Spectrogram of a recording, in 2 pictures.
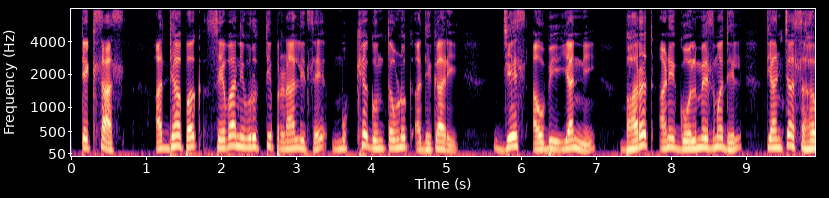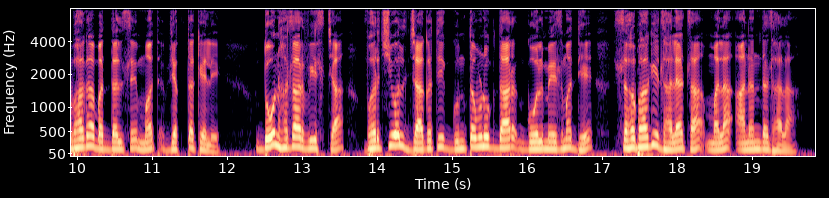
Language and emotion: Marathi, neutral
